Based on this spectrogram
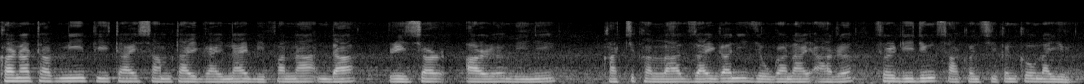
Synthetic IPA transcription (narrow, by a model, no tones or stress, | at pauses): kʰaɾnatʰak̚nipʰitʰajsamtʰajɡajnajbipʰanada | ɾit͡ʃaɾ | aɾɯbini | kʰatʰikʰalːazajɡanizɯwɡanajaɾɯ | sɯɾɡidiŋsakʰɯnsikʰɯnkʰɯwnajɯŋ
